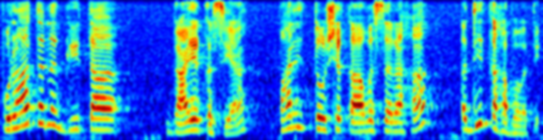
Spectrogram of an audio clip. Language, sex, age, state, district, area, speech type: Sanskrit, female, 60+, Karnataka, Dakshina Kannada, urban, spontaneous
